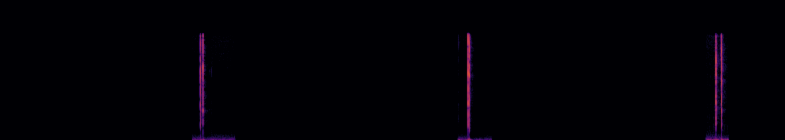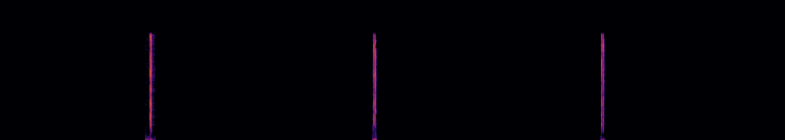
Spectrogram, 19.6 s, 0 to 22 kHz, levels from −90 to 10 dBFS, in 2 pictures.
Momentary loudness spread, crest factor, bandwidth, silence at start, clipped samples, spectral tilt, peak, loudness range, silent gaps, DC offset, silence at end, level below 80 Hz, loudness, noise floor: 6 LU; 44 dB; 16.5 kHz; 5.85 s; under 0.1%; 1.5 dB/octave; -4 dBFS; 6 LU; 6.15-8.83 s, 9.12-11.63 s, 11.76-14.47 s, 14.53-17.32 s; under 0.1%; 2.25 s; -72 dBFS; -35 LUFS; under -90 dBFS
